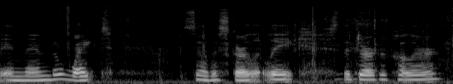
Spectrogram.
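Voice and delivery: ordinary delivery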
